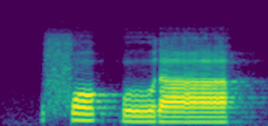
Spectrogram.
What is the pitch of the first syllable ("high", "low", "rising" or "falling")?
high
